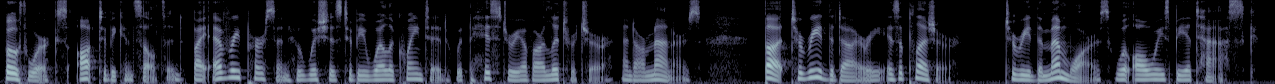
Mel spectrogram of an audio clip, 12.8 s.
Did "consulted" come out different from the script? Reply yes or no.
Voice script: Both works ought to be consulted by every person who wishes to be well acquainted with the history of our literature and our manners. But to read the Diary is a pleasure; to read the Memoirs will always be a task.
no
